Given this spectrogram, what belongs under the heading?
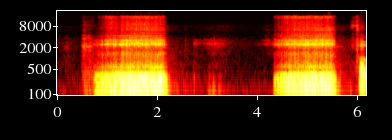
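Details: Sleeping Vizsla puppy: two loud, rough, rattling breaths a few seconds apart with quiet between them; snoring.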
